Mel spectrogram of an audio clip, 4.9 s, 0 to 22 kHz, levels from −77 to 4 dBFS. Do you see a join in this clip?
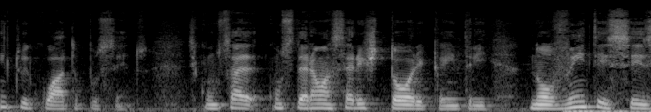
no; 0 cuts

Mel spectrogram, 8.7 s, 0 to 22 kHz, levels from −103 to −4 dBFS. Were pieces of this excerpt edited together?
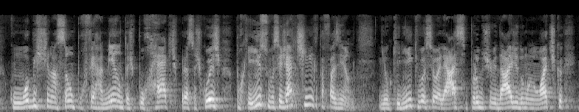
no; 0 cuts

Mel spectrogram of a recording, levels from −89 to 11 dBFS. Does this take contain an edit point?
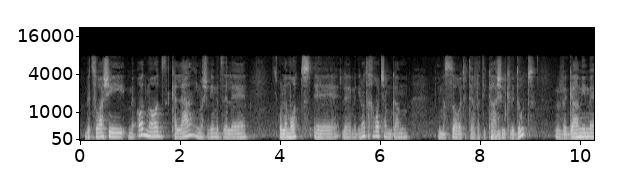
no; 0 cuts

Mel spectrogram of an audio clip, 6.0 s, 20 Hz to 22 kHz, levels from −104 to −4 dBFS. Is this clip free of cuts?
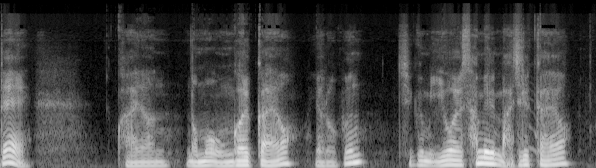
yes; 0 cuts

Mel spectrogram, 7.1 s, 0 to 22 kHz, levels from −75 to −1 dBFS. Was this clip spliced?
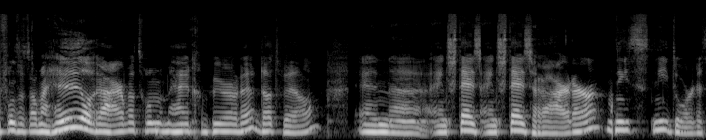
yes; 3 cuts; at 3.5 s, 4.8 s, 6.1 s

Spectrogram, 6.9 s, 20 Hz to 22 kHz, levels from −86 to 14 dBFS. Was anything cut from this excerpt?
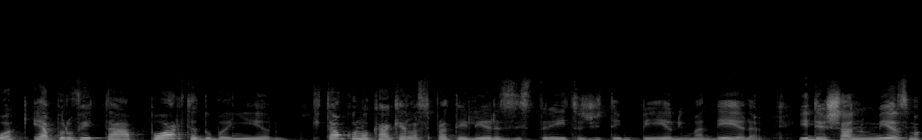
no; 0 cuts

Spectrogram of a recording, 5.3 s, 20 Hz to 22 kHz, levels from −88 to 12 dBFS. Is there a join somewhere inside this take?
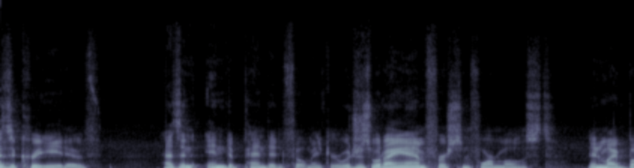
no; 0 cuts

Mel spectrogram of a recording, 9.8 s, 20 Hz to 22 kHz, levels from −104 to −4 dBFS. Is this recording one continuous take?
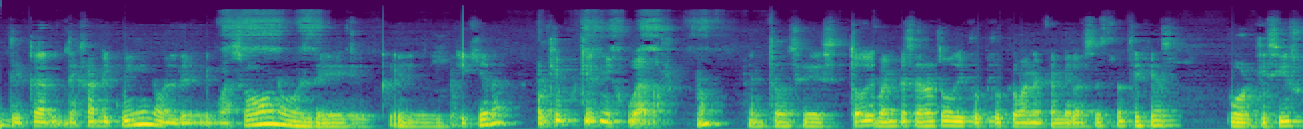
no; 7 cuts; at 3.4 s, 3.9 s, 5.5 s, 6.5 s, 7.0 s, 7.4 s, 7.8 s

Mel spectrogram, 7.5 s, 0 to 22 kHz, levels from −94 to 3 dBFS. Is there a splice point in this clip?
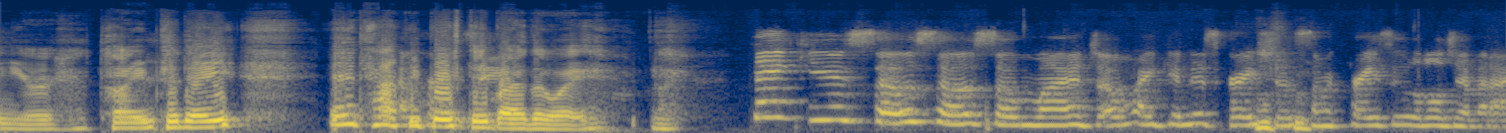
no; 0 cuts

